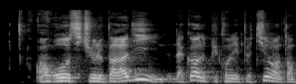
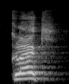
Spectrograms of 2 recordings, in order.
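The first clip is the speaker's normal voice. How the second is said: mock clack; 8 semitones higher, 5 dB louder than usual. Sound effect of sudden death.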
